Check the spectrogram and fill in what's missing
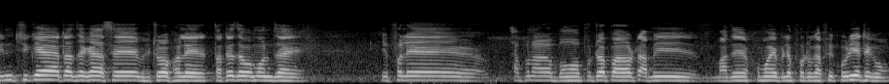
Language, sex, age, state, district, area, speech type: Assamese, male, 30-45, Assam, Kamrup Metropolitan, urban, spontaneous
